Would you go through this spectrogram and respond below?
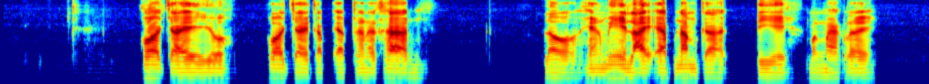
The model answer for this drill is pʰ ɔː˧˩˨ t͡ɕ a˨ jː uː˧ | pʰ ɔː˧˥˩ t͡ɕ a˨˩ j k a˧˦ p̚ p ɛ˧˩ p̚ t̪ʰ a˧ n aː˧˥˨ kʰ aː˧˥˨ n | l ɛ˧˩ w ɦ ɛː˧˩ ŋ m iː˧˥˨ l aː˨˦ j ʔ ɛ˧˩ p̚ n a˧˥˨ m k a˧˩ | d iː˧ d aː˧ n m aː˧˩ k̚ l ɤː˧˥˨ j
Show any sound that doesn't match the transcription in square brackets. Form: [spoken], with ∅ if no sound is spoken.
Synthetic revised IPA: pʰ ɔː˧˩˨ t͡ɕ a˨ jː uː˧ | pʰ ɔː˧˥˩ t͡ɕ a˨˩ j k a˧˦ p̚ [ʔ] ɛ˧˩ p̚ t̪ʰ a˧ n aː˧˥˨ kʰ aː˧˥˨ n | l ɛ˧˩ w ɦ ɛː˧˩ ŋ m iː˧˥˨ l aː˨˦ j ʔ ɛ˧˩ p̚ n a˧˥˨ m k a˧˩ | d iː˧ [b] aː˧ [ŋ] m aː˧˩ k̚ l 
